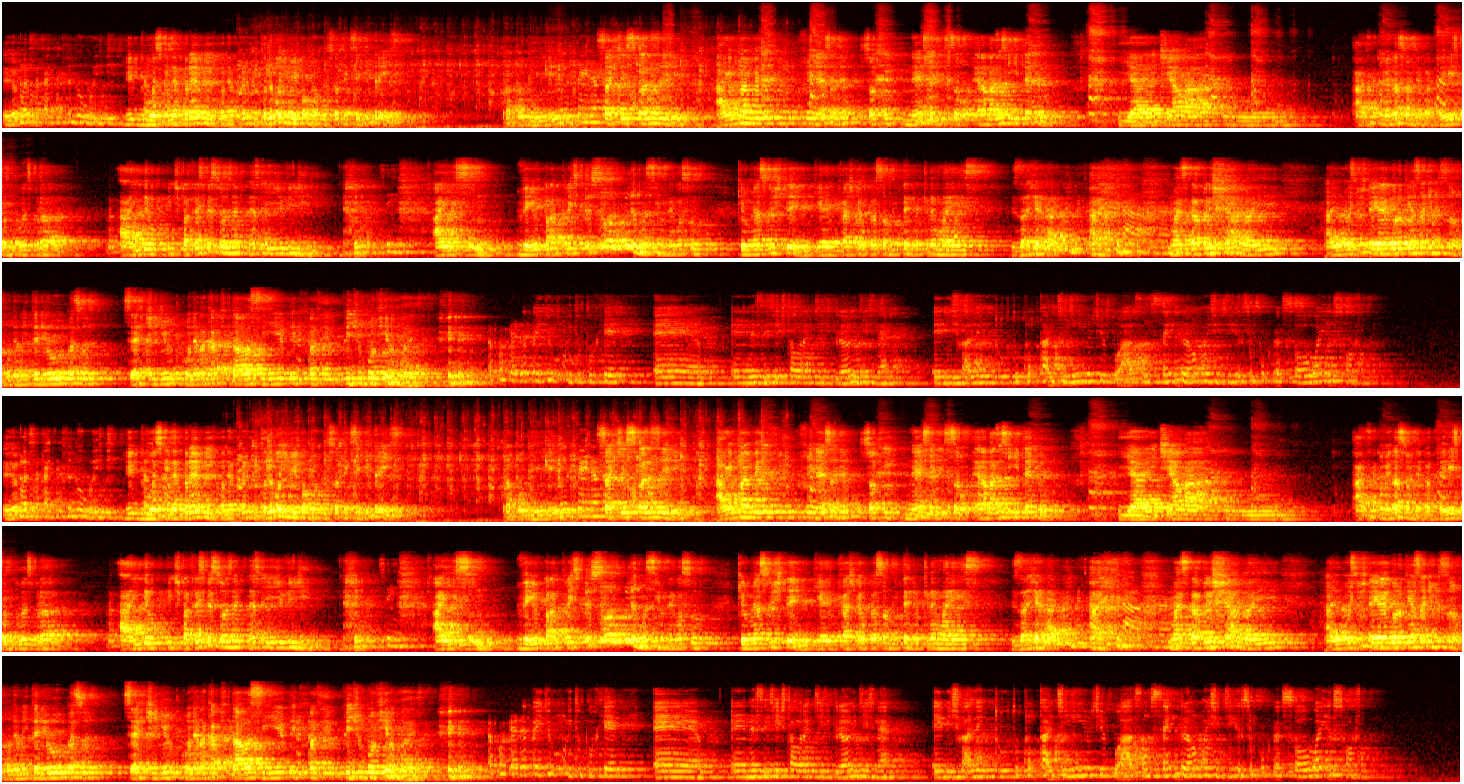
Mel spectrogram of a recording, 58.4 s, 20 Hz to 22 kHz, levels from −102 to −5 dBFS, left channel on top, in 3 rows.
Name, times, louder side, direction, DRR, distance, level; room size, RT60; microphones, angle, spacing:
voice 1, 0.2-1.5 1.9-2.4 7.4-8.7 12.1-12.5 15.0-15.3 24.6-24.9 33.7-35.2 41.6-42.0 42.9-43.0 45.5-47.2 47.6-48.3 48.7-50.8 51.3-57.0, right 1 dB, 60° right, 4 dB, 5.1 m, -36 dB
voice 2, 1.6-5.3 6.7-7.5 8.0-9.1 9.5-14.0 14.4-14.5 14.9-17.1 18.0-20.2 20.9-23.6 24.0-24.3 24.8-26.0 26.3-28.9 29.3-32.5 32.9-36.8 37.1-40.2 40.6-45.2, right 1 dB, 20° right, -1 dB, 4.1 m, -26 dB
Splash splatter, 2.8-12.7, right 5 dB, 35° right, 3.3 m, -45 dB
Crying sobbing, 7.3-7.5 8.8-9.3 9.7-9.8 10.1-10.3 10.7-11.1 11.6-11.9 12.3-12.8 13.6-14.0 14.5-15.0 16.0-16.9 18.3-18.8 19.1-19.6, left 4 dB, 35° left, 2.4 m, -40 dB
29.0 x 29.0 x 6.5 m, 1.4 s
head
